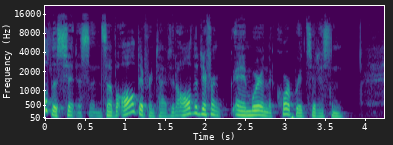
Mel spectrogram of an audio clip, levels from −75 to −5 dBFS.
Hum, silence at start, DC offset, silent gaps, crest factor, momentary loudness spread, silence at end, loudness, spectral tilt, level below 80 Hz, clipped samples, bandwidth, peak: none; 0 s; under 0.1%; none; 16 dB; 8 LU; 0 s; -26 LUFS; -5 dB/octave; -46 dBFS; under 0.1%; 16.5 kHz; -10 dBFS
